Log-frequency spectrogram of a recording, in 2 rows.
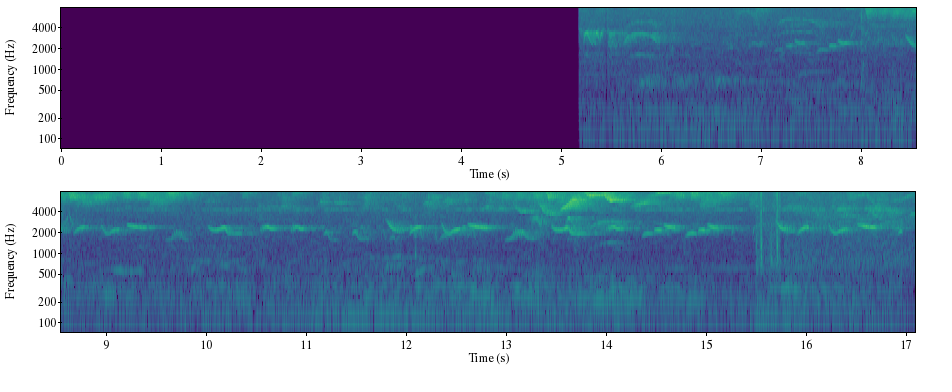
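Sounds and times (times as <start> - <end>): small birds chirping: 5.2 - 17.0.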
